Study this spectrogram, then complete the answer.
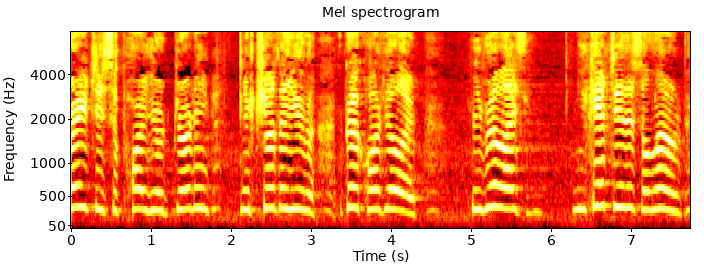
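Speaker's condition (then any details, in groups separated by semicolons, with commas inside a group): Cerebral palsy; from birth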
